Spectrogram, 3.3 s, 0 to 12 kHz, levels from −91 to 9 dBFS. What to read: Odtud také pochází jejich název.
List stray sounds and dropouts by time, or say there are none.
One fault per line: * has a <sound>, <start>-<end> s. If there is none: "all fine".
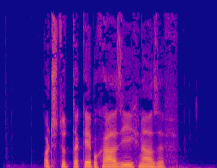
all fine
